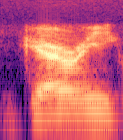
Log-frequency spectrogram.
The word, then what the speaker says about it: Gerry: points of correction um it's Elbridge Gerry with a hard G right okay and the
